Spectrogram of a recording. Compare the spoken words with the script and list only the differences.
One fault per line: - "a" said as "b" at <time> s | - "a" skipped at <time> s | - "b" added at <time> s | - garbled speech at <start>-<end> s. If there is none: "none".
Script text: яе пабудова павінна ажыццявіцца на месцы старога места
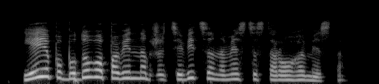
none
